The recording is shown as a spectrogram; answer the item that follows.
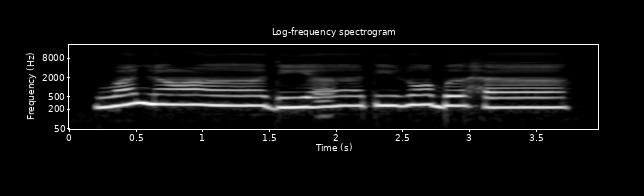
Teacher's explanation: اس میں آئین کو حلق سے ادا کرنا ہے، الف کے ساتھ میچ نہیں کرنا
